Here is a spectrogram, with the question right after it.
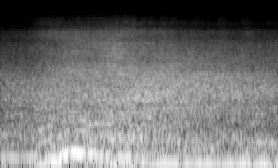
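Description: Steady road traffic rolls through a street in Lewes, East Sussex, with a car engine droning and revving close by, a continuous rumble running the whole time with no voices.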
